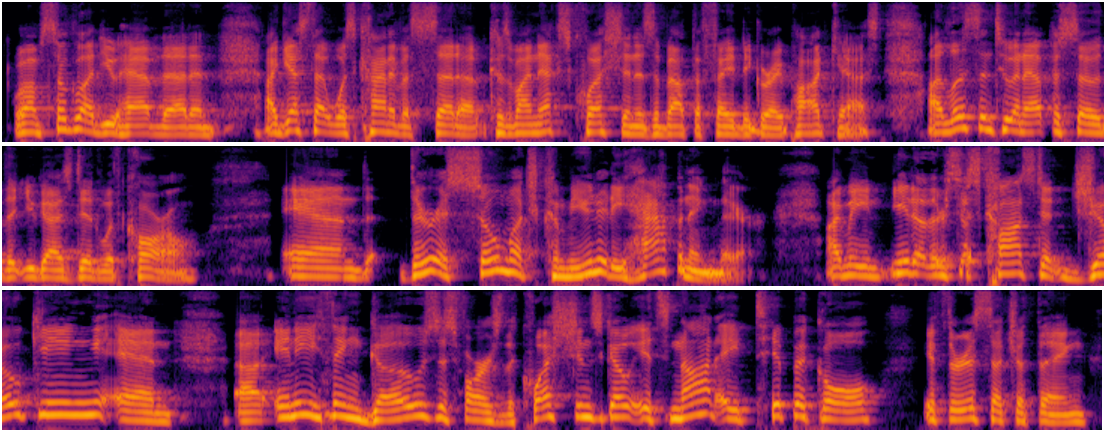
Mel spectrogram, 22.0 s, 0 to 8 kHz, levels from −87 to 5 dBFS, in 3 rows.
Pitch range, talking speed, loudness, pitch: 130-185 Hz, 200 wpm, -19 LUFS, 150 Hz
